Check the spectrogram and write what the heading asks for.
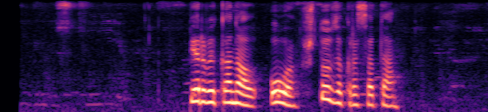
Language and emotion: Russian, positive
